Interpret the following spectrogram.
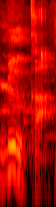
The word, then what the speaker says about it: RVCA: 鉄板のブランドがルーカです RVCA って書いてルーカって読むんですけども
